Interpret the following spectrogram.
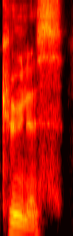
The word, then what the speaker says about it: Cunis: The famous New Zealand name, of course, is Bob Kunis, who is described as neither one thing nor the other. It's spelled Cunis.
